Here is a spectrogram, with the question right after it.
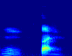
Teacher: And so that's something that phonologists or phoneticians, whatever, people who study sounds, call a syllabic N because it's an N that is being a syllable all by itself with no vowel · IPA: [bʌt.n]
